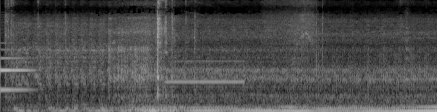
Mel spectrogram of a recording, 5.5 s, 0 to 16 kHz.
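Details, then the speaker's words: 2003 Ford Excursion Eddie Bauer, 6.0 turbo diesel, 153,901 miles, cold start. Cranks and catches, then settles into a low, steady clatter at idle with no misses or knocks; healthy cold start, runs smooth. "Low miles for the year. Runs smooth. 80 Bauer edition. Got a third row, two-tone leather. Engine sounds healthy, and the truck drives great."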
